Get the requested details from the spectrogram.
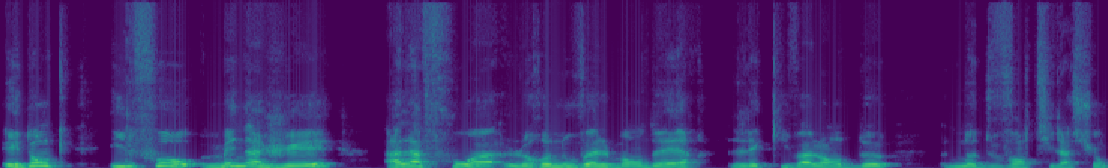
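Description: A high-pitched man at a very slow pace, very wide pitch swings, quiet background. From Haute-Savoie, France. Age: old. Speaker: building health expert; interview guest. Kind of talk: live-streamed interview. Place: home room.

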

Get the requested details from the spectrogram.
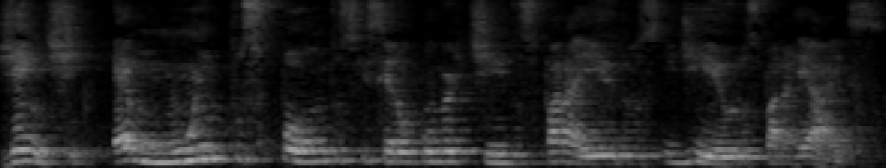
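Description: A man's high voice in a Brazilian accent, at a very slow pace with ordinary pitch variation and noticeable background noise. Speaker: online money-making youtuber. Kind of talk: sales pitch; screen-share tutorial.

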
